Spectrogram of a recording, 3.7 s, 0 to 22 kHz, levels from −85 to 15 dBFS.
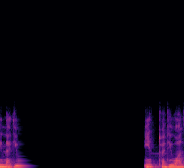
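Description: From 0.37 to 2.92 s the speech decays into a fading buzz, then falls silent and resumes with about 2.5 s missing, likely a long network dropout.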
